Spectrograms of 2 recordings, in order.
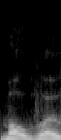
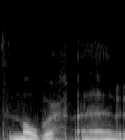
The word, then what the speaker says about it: Marlborough: You can when you're using ships like the Marlborough I say Marlborough, not Marlborough, for my American colleagues out there, trying to correct them because they don't seem to be able to pronounce that name.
